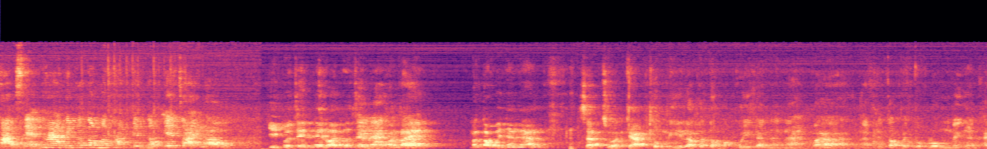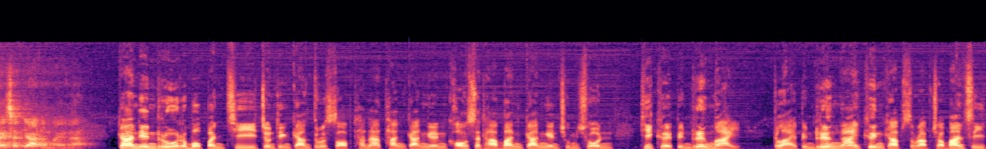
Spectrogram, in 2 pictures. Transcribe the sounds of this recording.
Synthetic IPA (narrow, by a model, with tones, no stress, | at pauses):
saː˨˩˦msɛː˨˩˦nɦaː˥˩˨niː˥˩kɔ˥˩t̪ɔ˥˩ŋmaː˧t̪ʰa˨˩tka˧nka˨˩p̚jɛː˥˩t͡ɕaː˨˩jɾa˧w | kiː˨˩pɤː˧se˧nːa˧ɾɔː˦˥jpɤː˧se˧na˦˥˩ka˧ɾa˧j | ma˧nt̪ɔ˥˩ŋpe˧nja˧ŋːa˦˥n | sa˨˩t̪̚su˨˩ənt͡ɕaː˨˩k̚pʰu˥˩əŋniː˦˥ɾa˧wkɔː˥˩t̪ɔ˥˩ŋmaː˧kʰu˧jka˧nʔa˨˩na˦˥waː˥˩ʔaː˨˩t̪̚t͡ɕa˨˩t̪ɔ˥˩ŋpa˧jt̪o˨˩k̚lo˧ŋna˧jŋɤ˧˩nk̪ʰa˨˩˦jsa˨˩t̪̚jaː˧nʰa˧ma˨˩jna˦˥ | kaː˧nɾi˧ənɾuː˦˥ɾa˧bo˨˩p̚ba˧nt͡ɕʰiː˧t͡ɕo˧nt̪ʰɯ˩˦ŋkaː˧nt̪ɾu˨˩ət̪sɔ̰ː˨˩p̚t̪ʰaː˩˦na˦˥t̪ʰaː˧ŋkaː˧nŋɤ˧nkʰɔː˩˦ŋsa˧t̪ʰaː˩˦ba˧nkaː˧nŋɤ˧nt͡ɕʰu˧mt͡ɕʰo˧n | t̪ʰiː˥˩kʰɤː˧jpe˧nɾɯ˥˩əŋma̰˨˩j | klaː˧jpe˧nɾɯ˥˩əŋːaː˥˩jkʰɯ˥˩nkʰɾa˦˥p̚sa˩˦mɾa˨˩p̚t͡ɕʰaː˧wbaː˥˩nsiː˩˦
